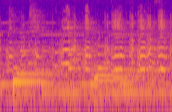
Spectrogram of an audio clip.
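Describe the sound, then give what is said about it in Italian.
A flock of migrating geese honks repeatedly, overlapping nasal calls rising and falling in a steady, busy chorus, with no one speaking. “Vedi? Anche gli uccelli se ne vanno.”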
